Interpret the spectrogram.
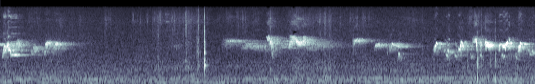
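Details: Two red-whiskered bulbul decoy birds used for trapping in Vietnam sing bright, chirpy warbled phrases in several bursts, ending in a loud rapid flurry, with a sharp click near the middle.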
